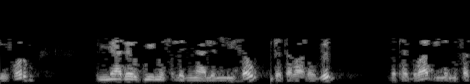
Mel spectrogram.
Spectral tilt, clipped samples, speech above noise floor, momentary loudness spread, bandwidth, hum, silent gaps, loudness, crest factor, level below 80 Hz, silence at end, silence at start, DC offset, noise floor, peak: -9 dB/octave; under 0.1%; 44 dB; 8 LU; 3.7 kHz; none; none; -25 LUFS; 18 dB; -82 dBFS; 0 s; 0 s; under 0.1%; -69 dBFS; -8 dBFS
